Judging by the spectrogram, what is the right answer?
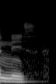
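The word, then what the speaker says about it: gneiss: ठीक है, यहाँ पर जी जो है वो साइलेंट हो जाता है, नीस ही वाक्य में प्रयोग आता है।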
